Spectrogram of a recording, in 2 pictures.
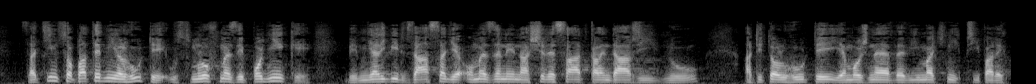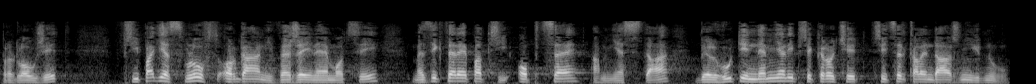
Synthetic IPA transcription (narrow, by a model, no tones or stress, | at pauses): z̥aciːmt͡so̞plat̪ɛbɲiːlɦuːt̪ɪʔusmlufmɛzɪpo̞dɲɪkɪ̰ | bɪmɲɛlɪbiːd̪vzaːsaɟɛʔo̞mɛzɛnɪnaʃɛdɛsaːt̪kalɛndaːriːɣdnuː | ʔat̪ɪt̪o̞lɦuːt̪ɪjɛmo̞ʒnɛːvɛvijimɛt͡ʃniːxpr̥iːpadɛxpɾo̞dlo̞wʒɪt̪ | fpr̝̥iːpaɟɛsmlufsʔo̞ɾɡaːnɪvɛr̝ɛjnɛːmo̞t͡sɪ | mɛzɪkt̪ɛɾɛːpat̪r̝̥iːʔo̞pt͡sɛʔa̰mɲɛst̪a | bɪlɦuːt̪ɪnɛmɲɛlɪpr̥ɛkɾo̞t͡ʃɪt̪̚ːr̝̥ɪt͡sɛt̪̚kalɛndaːr̝ɲiːɣdnṵː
